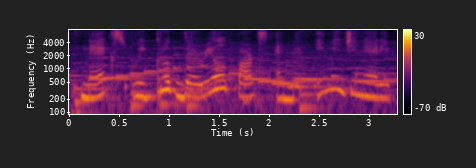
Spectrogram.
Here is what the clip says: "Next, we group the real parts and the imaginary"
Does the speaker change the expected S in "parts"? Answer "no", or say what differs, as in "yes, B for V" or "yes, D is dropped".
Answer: no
